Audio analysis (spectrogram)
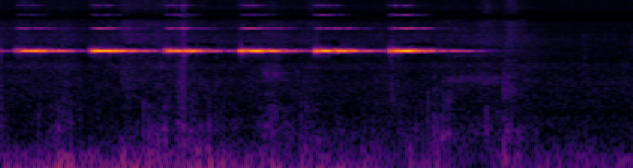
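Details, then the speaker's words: Home alarm tested at night by opening the back door, fitted with a hidden magnet sensor. The linked smoke alarms double as the intrusion siren, loud enough to be heard. Six piercing high chirps about half a second apart; smoke alarms sounding as intrusion siren. "Så man kan sige, at det er effektivt, og man bliver i hvert fald hørt, og når man går indenfor, så bliver man også støv."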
